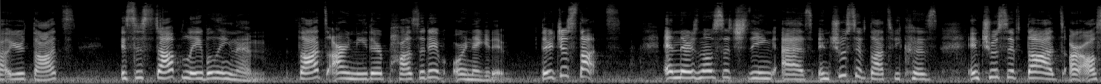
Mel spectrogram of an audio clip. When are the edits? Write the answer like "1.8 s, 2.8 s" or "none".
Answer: none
